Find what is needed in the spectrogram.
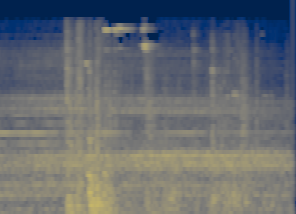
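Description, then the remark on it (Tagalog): A door on the ground floor of a red house opens by itself with a brief scraping, sliding rush about a second in, over a steady low background hum. No voices are heard. “Tila may taong nagbukas ng pintuan sa ground floor ng bahay na pula.”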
